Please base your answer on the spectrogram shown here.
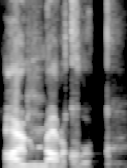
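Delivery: low, slow Nixon voice; Richard Nixon impression. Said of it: "Richard Nixon".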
